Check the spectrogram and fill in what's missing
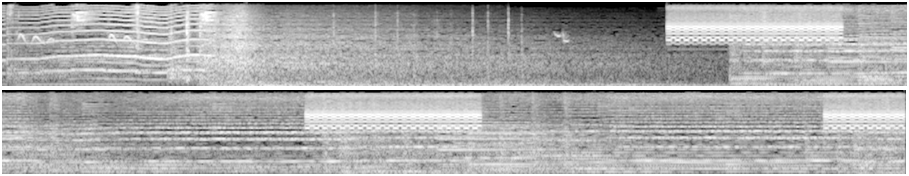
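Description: A telephone rings out in a repeating electronic pattern, steady tonal pulses cycling on and off at an even rhythm, clear and close with no voices over it.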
